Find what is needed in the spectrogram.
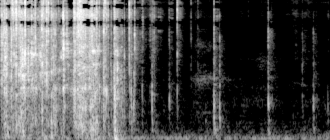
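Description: Clear plastic packaging bag crinkling for about the first two seconds as a toy part is drawn out of it, then scattered light clicks and taps of a hard plastic toy shelf being handled.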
